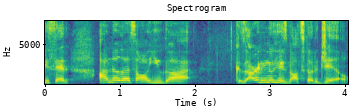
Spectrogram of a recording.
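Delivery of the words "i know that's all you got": ordinary talk, nothing marked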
